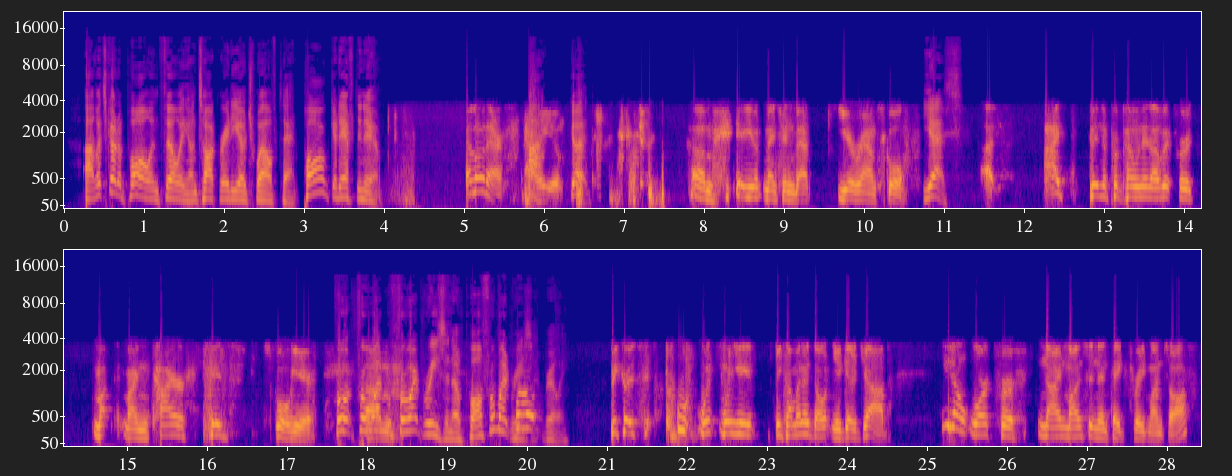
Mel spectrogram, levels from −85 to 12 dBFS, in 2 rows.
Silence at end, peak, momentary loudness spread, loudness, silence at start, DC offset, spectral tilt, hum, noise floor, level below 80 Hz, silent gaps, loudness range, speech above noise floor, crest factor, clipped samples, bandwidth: 0.2 s; -4 dBFS; 7 LU; -19 LUFS; 0.25 s; under 0.1%; -6.5 dB/octave; none; -69 dBFS; -52 dBFS; none; 3 LU; 50 dB; 16 dB; under 0.1%; 14 kHz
